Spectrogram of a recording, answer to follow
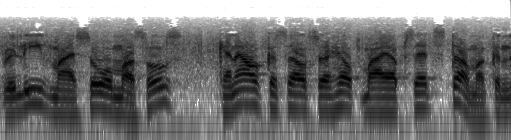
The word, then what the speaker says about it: Alka-Seltzer: you to remember it too just remember that Alka s e l t z e r spells relief although it's pronounced Alka-Seltzer if you want to be scientific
